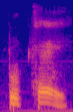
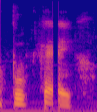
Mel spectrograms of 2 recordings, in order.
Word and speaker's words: bouquet: Yeah, English is badly spoken French, but often in English, we don't there's a lot of French words and we pronounce it in the French style.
